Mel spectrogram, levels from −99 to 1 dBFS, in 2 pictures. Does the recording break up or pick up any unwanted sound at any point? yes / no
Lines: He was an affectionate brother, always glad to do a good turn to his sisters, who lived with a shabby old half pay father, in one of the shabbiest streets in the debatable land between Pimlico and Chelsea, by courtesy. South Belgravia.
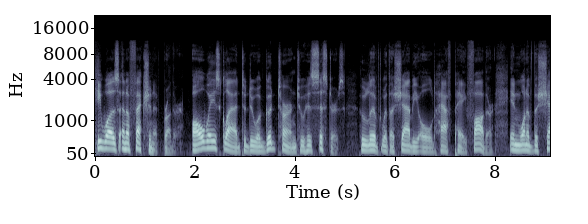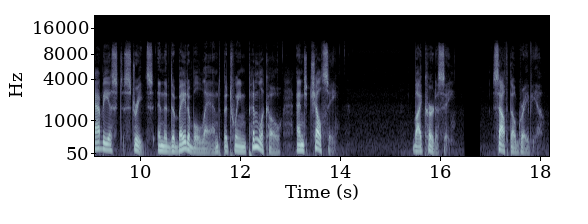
no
